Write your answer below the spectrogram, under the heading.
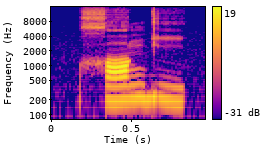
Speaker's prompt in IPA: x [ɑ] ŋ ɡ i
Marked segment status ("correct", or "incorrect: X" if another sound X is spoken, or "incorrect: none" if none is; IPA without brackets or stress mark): incorrect: ɒ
